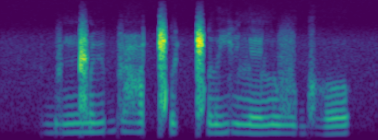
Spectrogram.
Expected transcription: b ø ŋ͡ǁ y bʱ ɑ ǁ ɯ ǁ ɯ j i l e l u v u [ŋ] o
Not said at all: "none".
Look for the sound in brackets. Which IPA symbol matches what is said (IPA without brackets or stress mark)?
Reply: ɡʱ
